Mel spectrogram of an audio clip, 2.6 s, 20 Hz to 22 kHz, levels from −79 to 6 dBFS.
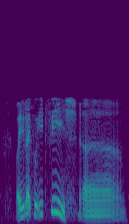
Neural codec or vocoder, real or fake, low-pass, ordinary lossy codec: none; real; 3.6 kHz; MP3, 24 kbps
